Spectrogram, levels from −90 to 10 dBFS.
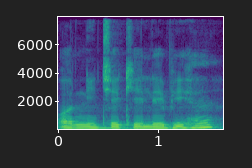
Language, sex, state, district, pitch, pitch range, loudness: Hindi, male, Karnataka, Bangalore, 110 Hz, 110-120 Hz, -14 LUFS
